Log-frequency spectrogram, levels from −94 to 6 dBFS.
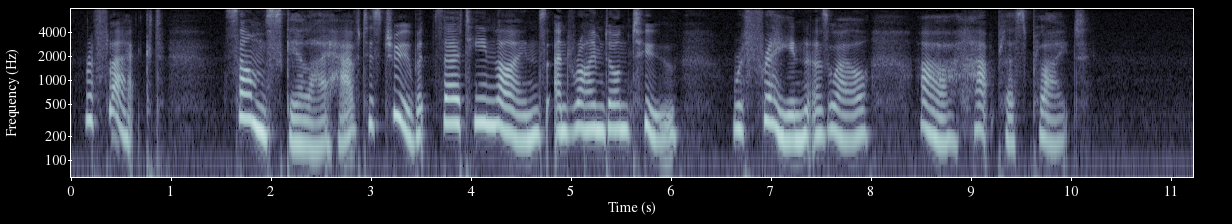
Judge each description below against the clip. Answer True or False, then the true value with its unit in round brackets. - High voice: True (225 Hz)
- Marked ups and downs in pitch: True (6.1 semitones)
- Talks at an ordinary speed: False (105 wpm)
